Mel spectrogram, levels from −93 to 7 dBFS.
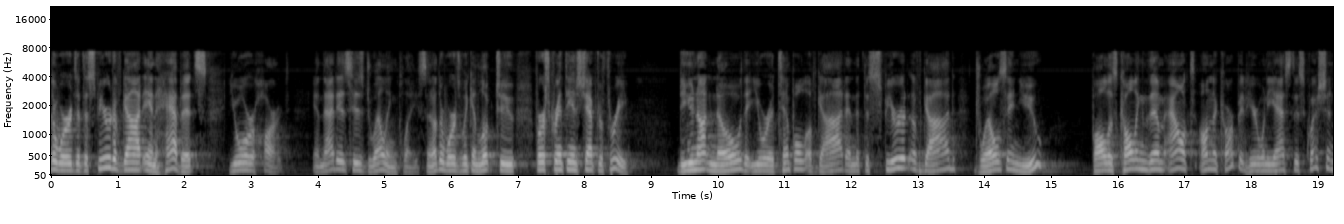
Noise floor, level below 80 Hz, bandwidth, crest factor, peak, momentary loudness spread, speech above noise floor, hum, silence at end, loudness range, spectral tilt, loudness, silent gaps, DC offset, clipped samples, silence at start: -70 dBFS; -72 dBFS; 7.6 kHz; 18 dB; -14 dBFS; 11 LU; 37 dB; none; 0 s; 4 LU; -5.5 dB/octave; -34 LUFS; none; under 0.1%; under 0.1%; 0 s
